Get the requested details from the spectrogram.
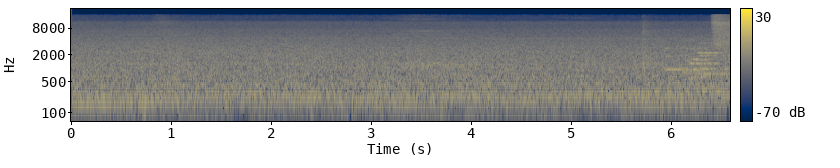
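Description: A subway train rolls slowly into an echoing underground station with a steady rumble and whine.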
